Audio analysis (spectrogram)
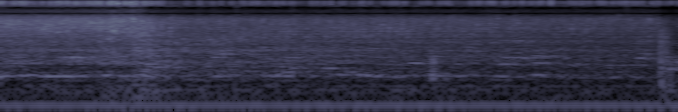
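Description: Boiled chana dal poured with its cooking water into a pan, a loud splashing pour at first that settles into a steady sizzling, bubbling hiss.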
